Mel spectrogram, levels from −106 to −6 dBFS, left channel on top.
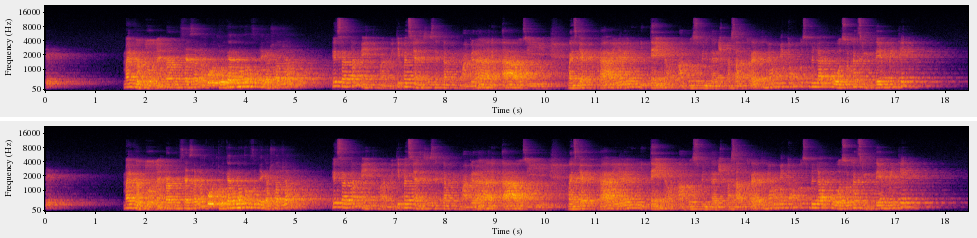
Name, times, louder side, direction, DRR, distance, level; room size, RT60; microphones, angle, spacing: voice 1, 1.6-2.4 5.7-17.2, equal, 5° right, -6 dB, 1.5 m, -29 dB
voice 2, 2.4-5.0, right 1 dB, 50° right, -2 dB, 0.9 m, -26 dB
10.5 x 8.6 x 3.1 m, 2.5 s
head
